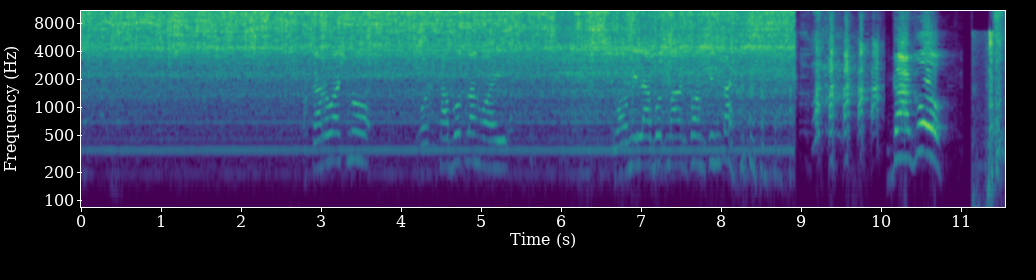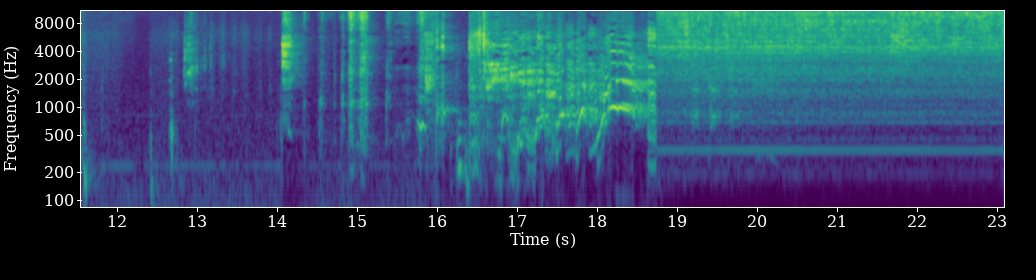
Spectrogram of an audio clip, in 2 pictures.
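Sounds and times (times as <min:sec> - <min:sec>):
pressure washer motor humming: 0:00.0 - 0:09.0, 0:18.6 - 0:23.0
loud laughter: 0:08.2 - 0:10.1, 0:14.1 - 0:20.1.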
